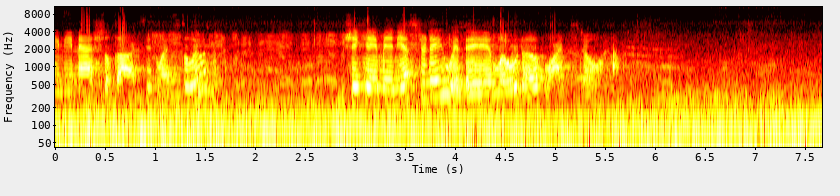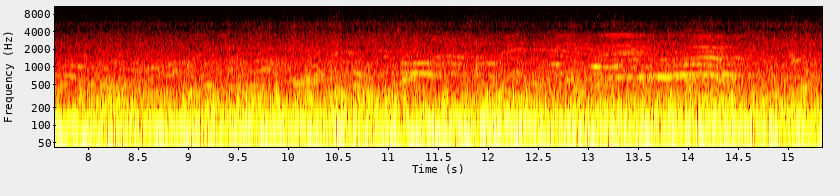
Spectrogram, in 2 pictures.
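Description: A large ship's engine rumbles low and steady.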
